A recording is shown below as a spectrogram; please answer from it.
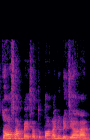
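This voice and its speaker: A woman's voice: sits high, racing. Older lady talking family advice, earnest, repeats herself, kinda echoey room. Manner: earnest, advice-giving, repeats key points. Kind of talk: conversational podcast chat mixing languages.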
